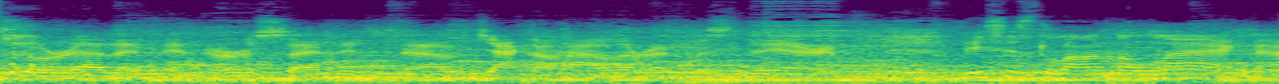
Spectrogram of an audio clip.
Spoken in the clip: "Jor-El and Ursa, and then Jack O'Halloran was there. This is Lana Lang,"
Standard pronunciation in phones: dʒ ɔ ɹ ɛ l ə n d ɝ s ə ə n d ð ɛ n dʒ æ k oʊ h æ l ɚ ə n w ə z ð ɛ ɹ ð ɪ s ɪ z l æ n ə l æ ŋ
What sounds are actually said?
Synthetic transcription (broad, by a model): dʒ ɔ ɹ ɛ l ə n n ɝ s ə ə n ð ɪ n dʒ æ k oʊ h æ l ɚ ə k w ə z ð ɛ ɹ ð ɪ s ɪ z l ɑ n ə l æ ŋ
